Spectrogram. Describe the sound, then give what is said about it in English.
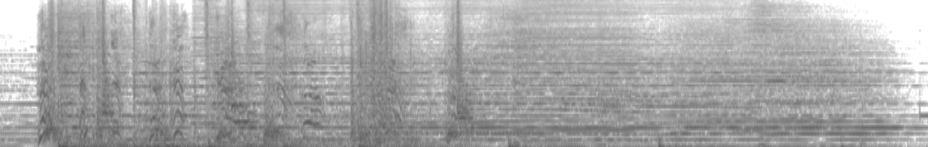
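A sword slash being blocked gives faint sharp clashes and whacks, many quick impacts in a cluster, then a lingering low hum as the blows stop. “That was the special move. He blocked a sword slash.”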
